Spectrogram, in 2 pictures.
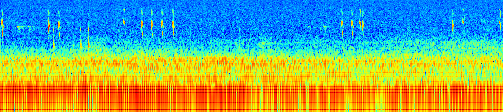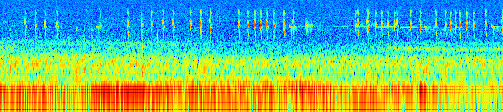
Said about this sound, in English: The wild birds calling back and forth to one another now, and they just took off far to the north.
